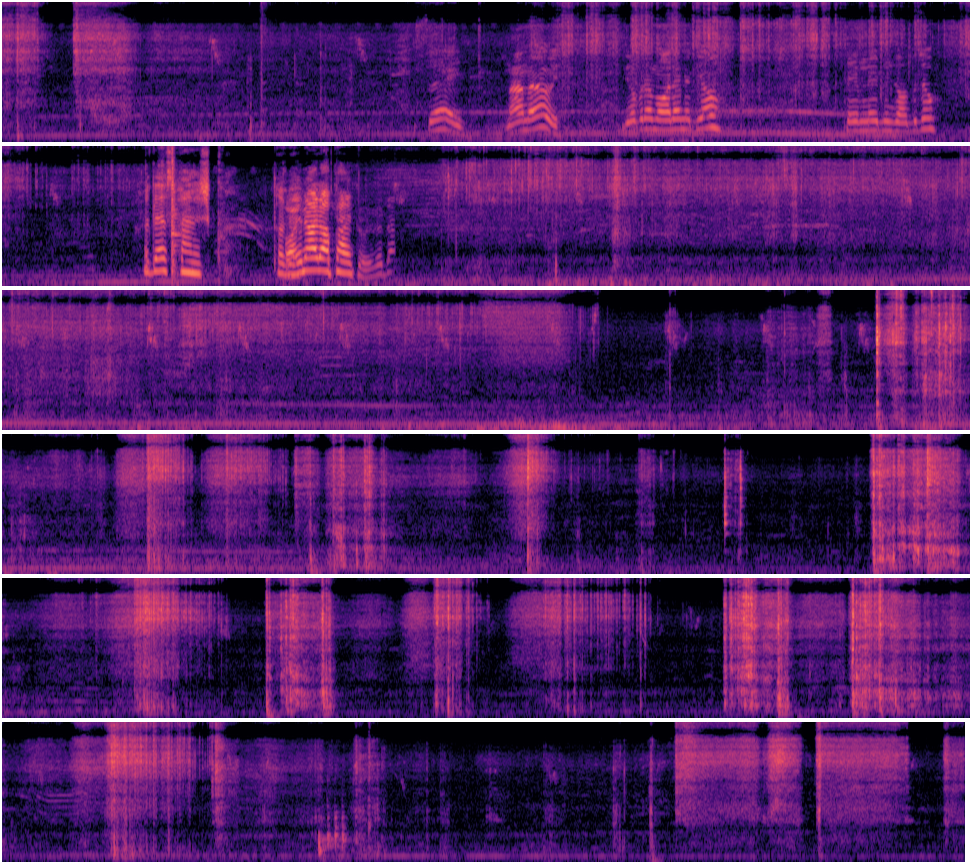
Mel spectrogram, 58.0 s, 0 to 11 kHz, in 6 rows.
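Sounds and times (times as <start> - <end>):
short scrapes: 0.0 - 2.0.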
